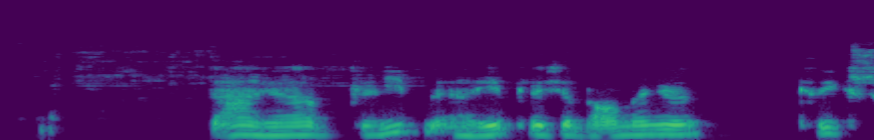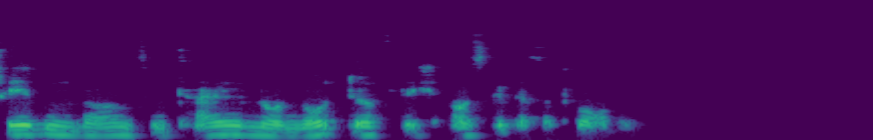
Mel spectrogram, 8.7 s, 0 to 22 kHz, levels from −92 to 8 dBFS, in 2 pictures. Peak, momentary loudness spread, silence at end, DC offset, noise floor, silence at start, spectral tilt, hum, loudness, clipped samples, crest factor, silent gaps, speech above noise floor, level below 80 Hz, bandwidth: -14 dBFS; 11 LU; 1.35 s; under 0.1%; under -90 dBFS; 1.05 s; -8.5 dB/octave; none; -30 LUFS; under 0.1%; 18 dB; none; over 61 dB; -50 dBFS; 6.4 kHz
